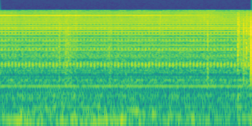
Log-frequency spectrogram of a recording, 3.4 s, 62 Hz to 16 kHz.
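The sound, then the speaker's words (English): A steady, low electrical buzz hums on a telephone line at the first selector of a step-by-step exchange with the dial tone silenced, coming from the NX1 in the same building; continuous and unchanging, fairly quiet and rich in harmonics, with a few faint clicks near the end and no talking. “The 2 was absorbed, and we're sitting on the first selector with the dial tone silenced, and there is a buzz here, which I've never heard on another STEP as far as I know.”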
